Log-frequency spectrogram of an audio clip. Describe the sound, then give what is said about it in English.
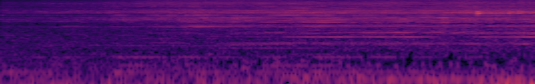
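A welding torch cuts through a padlock and heavy chain on a locked silo door, giving off a continuous high, airy hiss that holds steady and grows slightly louder toward the end. “The door to the silo is locked with a padlock and heavy chain. Fortunately, I don't go anywhere without my special reporter's welding torch.”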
